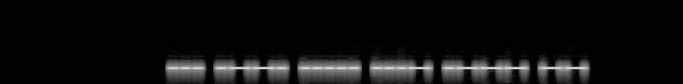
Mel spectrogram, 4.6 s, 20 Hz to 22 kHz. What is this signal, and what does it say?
Morse code, heard as a keyed tone, about 29 wpm, 690 Hz. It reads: SP5VJM
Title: DXCC-100 Call Signs - 6 Characters - 30wpm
